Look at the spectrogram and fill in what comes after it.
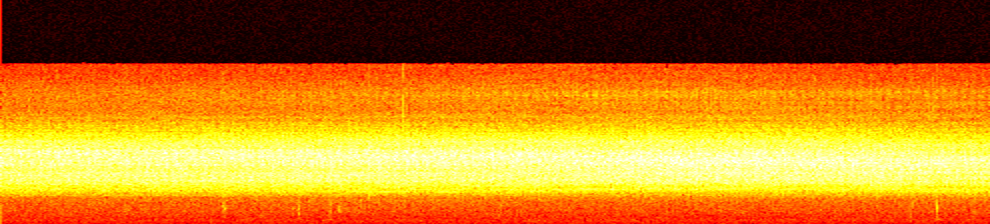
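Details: A loud summer cicada drone fills the air with a steady, high, hissing buzz. Scattered faint ticks and clicks are heard beneath it.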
